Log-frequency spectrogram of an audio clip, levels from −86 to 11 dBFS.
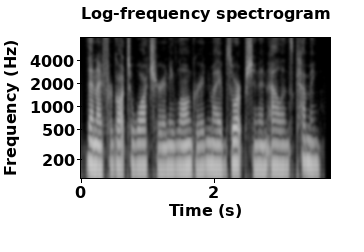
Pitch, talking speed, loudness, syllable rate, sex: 160 Hz, 225 wpm, -20 LUFS, 6.0 syllables/s, female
